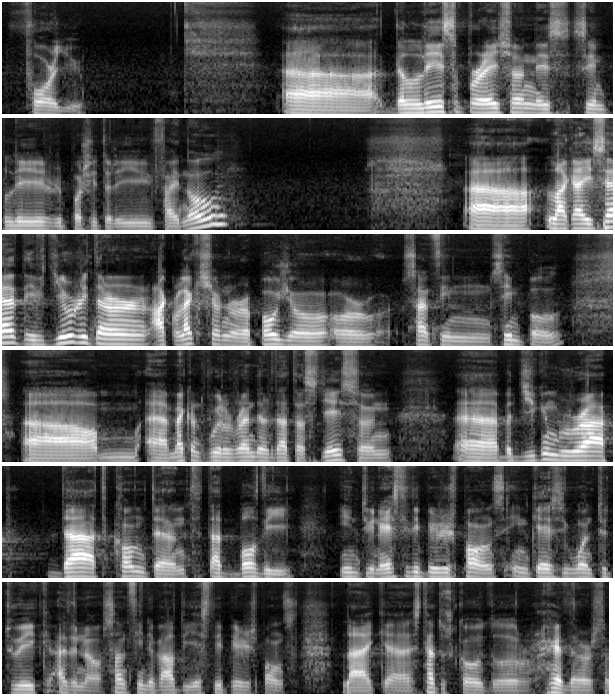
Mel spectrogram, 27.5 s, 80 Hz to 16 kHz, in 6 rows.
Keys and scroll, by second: 4.6 Return.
